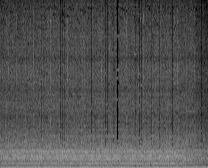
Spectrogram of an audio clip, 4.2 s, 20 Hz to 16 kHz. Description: I hope this video shows how the 5.7 sounds after its been warmed up, still has a diesel "clatter" to it but I think its quieter than when cold.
